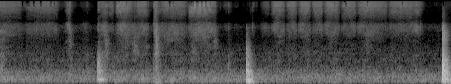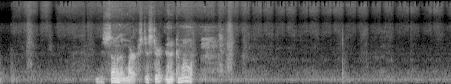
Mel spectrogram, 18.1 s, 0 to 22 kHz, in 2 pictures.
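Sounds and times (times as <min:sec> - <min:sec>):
sanding block rubbing on metal: 0:12.7 - 0:18.0.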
